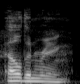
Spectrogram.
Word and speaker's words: Elden Ring: Get back to playing your fucking Elden Ring. Shit. – Yeah, you said it right. Elden Ring.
